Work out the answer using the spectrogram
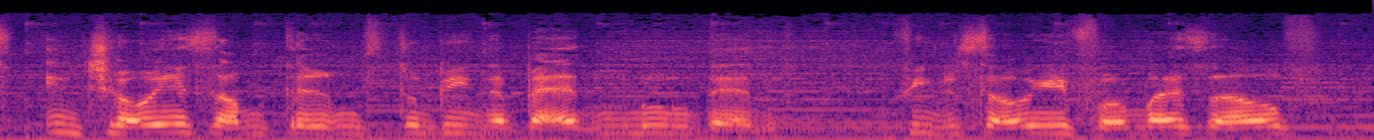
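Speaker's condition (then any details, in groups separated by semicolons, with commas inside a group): Multiple sclerosis; may be slower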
